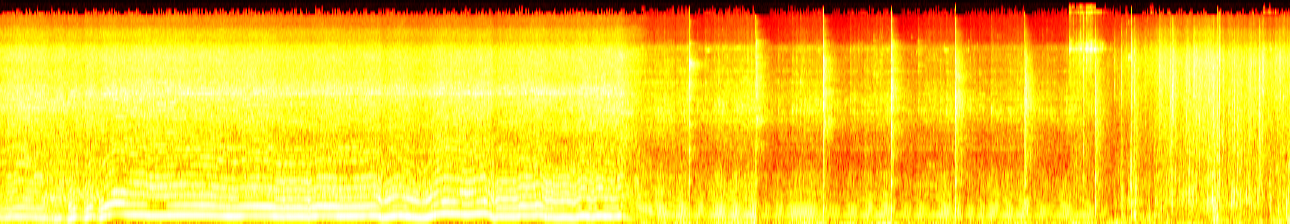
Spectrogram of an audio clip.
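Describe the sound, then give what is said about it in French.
A chainsaw runs loudly, its engine pitch rising and falling as it bites into wood, then cuts off halfway through, leaving scattered sharp cracks and knocks against a quieter outdoor background. “je retourne voir Benoît, parce que la tronçonneuse, elle tourne”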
